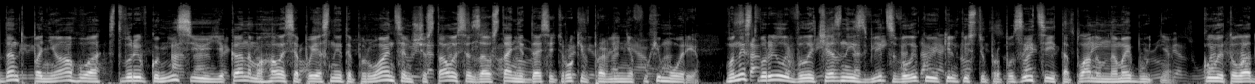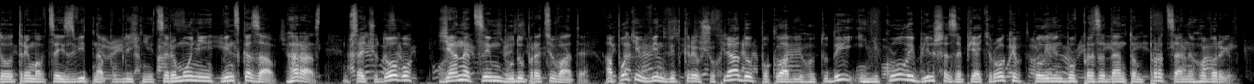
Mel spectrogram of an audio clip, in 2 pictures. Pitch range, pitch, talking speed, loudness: 130-165 Hz, 140 Hz, 165 wpm, -15 LUFS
